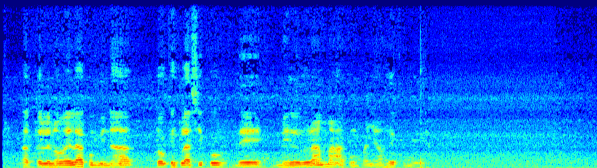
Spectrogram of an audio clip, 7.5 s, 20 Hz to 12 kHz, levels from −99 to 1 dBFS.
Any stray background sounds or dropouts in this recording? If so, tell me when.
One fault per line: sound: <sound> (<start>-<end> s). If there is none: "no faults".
no faults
